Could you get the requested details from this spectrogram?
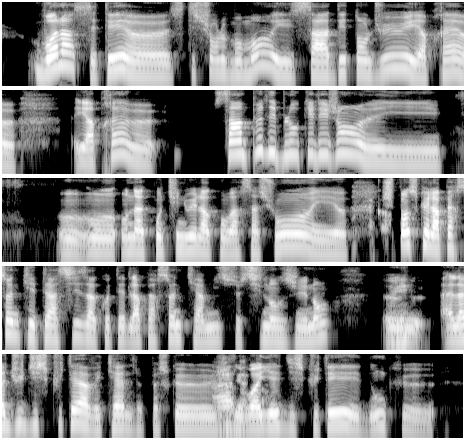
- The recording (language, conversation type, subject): French, podcast, Comment gères-tu les silences gênants en conversation ?
- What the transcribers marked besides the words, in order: tapping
